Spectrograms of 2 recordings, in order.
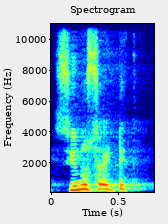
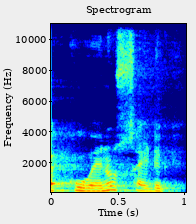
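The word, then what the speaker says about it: coenocytic: इसको कुछ टीचर ओ को साइलेंट मानेंगे, कुछ टीचर क्या करते हैं, ओ को साइलेंट मान लेते हैं, तो इसको क्या पढ़ देंगे, सिनोसाइटिक। क्या पढ़ेंगे, सिनोसाइटिक। लेकिन अगर ओ को पढ़ा जाए तो क्या बनेगा, कोएनोसाइटिक।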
